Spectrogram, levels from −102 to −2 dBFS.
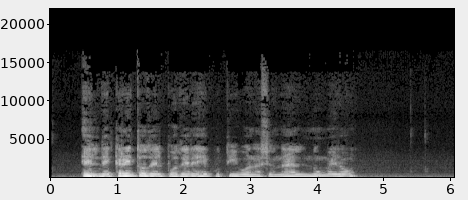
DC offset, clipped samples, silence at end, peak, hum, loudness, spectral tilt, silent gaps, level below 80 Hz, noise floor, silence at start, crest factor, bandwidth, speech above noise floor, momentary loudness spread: under 0.1%; under 0.1%; 1.45 s; -4 dBFS; none; -20 LUFS; -9 dB/octave; none; -48 dBFS; -54 dBFS; 0.5 s; 18 dB; 11.5 kHz; 35 dB; 10 LU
